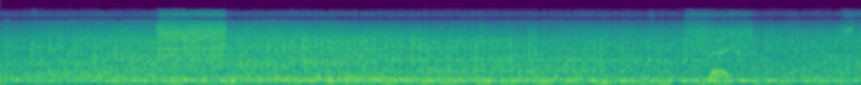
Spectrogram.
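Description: Coach bus's diesel engine idling close by as a steady low hum, with a short hiss of air about two seconds in and a fainter one near the end.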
